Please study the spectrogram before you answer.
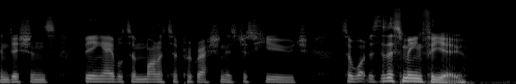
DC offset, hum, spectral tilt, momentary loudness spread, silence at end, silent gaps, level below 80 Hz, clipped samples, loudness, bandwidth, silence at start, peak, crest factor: under 0.1%; none; -5 dB/octave; 15 LU; 0.45 s; none; -68 dBFS; under 0.1%; -39 LUFS; 15 kHz; 0 s; -18 dBFS; 22 dB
